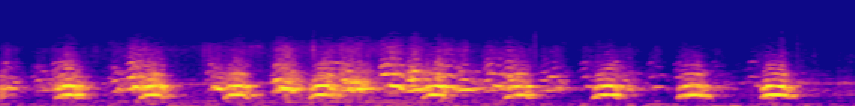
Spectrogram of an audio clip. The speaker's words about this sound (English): King, the swiftest and strongest of Eskimo lead dogs, blazes the trail through storm and snow for Sergeant Preston as he meets the Challenge of the Yukon.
